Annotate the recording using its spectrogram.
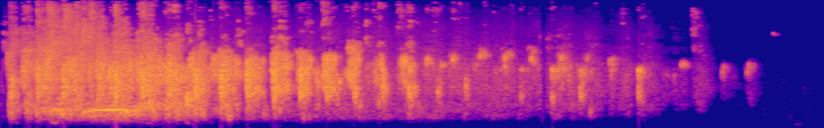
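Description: Audience applauding, starting suddenly in a dense patter of claps that thins out over a few seconds into scattered single claps before it stops.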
